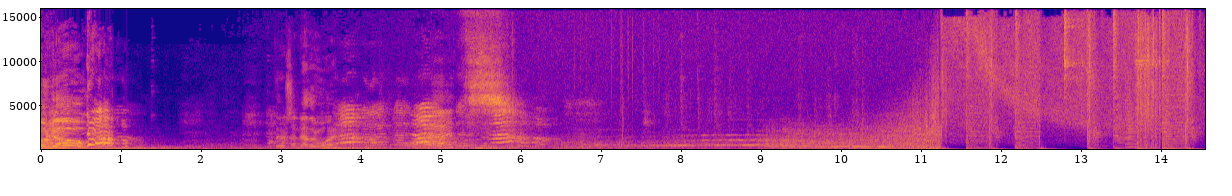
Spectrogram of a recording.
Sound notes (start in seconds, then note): 6.8 scary howling and rumbling; 11.8 upbeat music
